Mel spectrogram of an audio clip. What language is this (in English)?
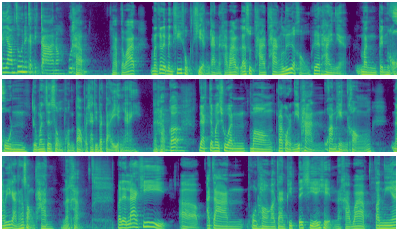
Thai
